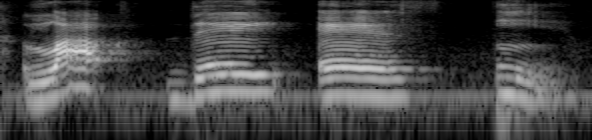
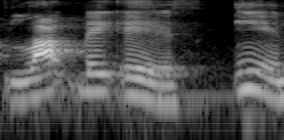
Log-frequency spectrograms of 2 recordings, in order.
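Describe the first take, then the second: First: LOCK THEY ASS IN, very slow with pauses; emphatic word-by-word. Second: Said in the usual way. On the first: Real, not acted. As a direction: hammer home each word of "Lock they ass in" separately. Repeats advice word by word.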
